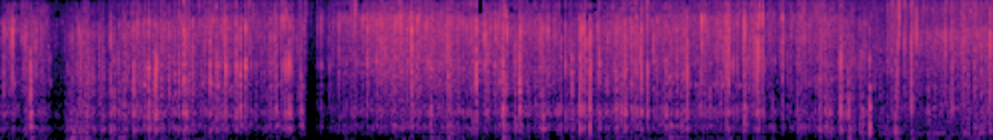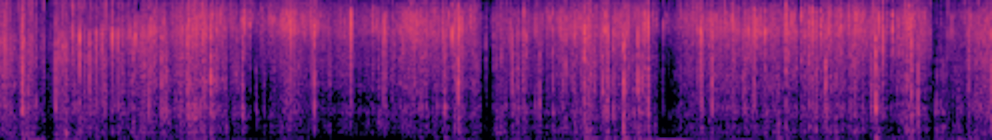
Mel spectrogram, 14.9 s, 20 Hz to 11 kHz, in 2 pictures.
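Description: Two mascara brushes scratch and brush across a flat, soft, padded yellow knitted-mesh scrub sponge pad lying over the microphone. The result is a dense, continuous, bright crinkling and scratching texture, close to patter, with brief dips in level around 2.3, 7.7, 11 and 12.4 seconds.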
